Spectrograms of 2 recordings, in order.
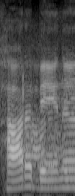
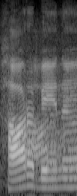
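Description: Both takes have the same delivery.

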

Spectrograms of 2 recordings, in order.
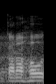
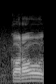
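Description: First: An h sound comes after the r. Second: The r is followed directly by o. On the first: "ਕਰਹੋ ਨਹੀਂ ਬੋਲਣਾ" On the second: "ਕਰੋ ਨਹੀਂ ਬੋਲਣਾ"

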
